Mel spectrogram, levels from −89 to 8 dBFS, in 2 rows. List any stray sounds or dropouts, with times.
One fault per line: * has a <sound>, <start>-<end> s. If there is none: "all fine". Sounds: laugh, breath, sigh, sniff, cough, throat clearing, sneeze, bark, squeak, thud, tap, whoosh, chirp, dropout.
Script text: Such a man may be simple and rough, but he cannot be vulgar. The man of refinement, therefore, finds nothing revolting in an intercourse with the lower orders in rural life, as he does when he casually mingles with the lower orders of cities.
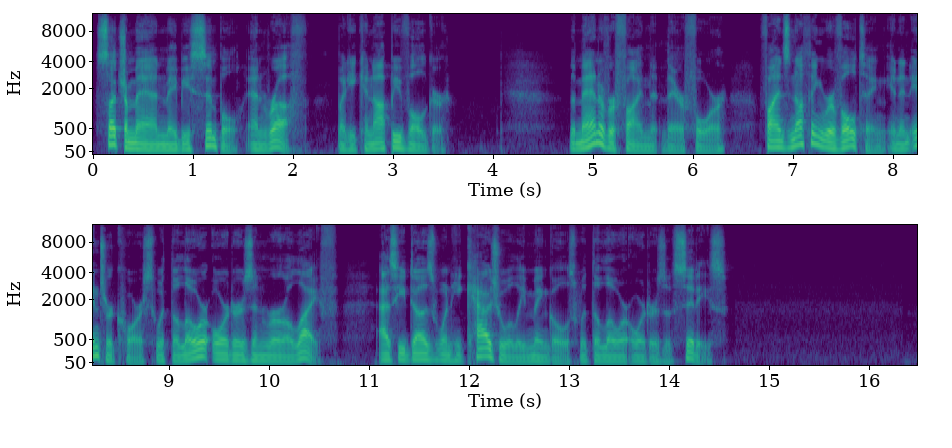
all fine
